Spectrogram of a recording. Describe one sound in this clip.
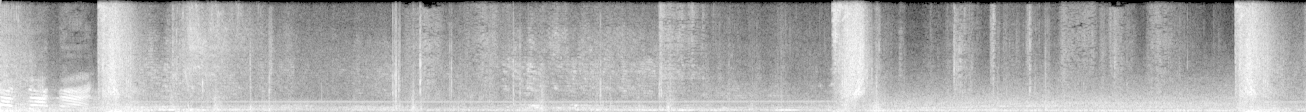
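A heavy whoosh sweeps by in a sudden rush.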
